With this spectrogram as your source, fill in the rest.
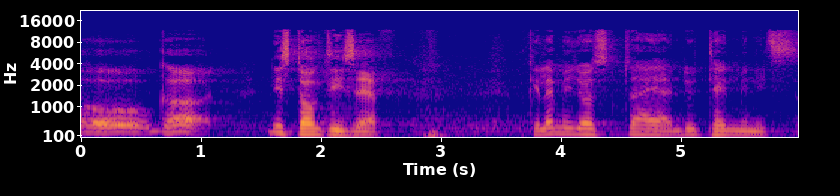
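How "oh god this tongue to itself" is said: high, loud talking, words stretched by a yawn. Speaker acts out getting bored while praying, imitating a yawn. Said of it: "I'm yawning like this".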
